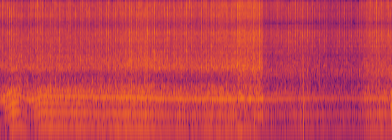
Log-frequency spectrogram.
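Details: Small two-stroke string trimmer that is hard to start hot and idles poorly: buzzy, slightly uneven idle that wavers in pitch, before any carburetor adjustment; its old fuel looked bad. A tiny carburetor adjustment later fixed it.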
